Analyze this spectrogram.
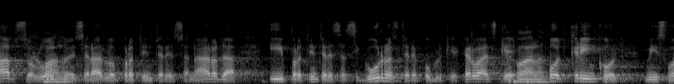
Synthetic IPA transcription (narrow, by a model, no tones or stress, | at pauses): apsoluːt̪nojeseɾaːd̪ilo̞pɾot̪int̪e̞ɾesa̰naːɾo̞d̪a | ipɾot̪int̪eɾesasiɡuːɾno̞st̪iɾe̞publike̞xrʋaːt̪ske̞po̞d̪kɾiŋkonmiːsmo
